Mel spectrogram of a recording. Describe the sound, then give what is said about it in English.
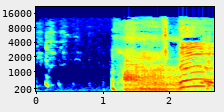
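A voice imitates a dog's growl: a brief faint murmur, a pause, then a loud, rough, sustained snarl that rises in pitch near the end. “Scary doggy.”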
